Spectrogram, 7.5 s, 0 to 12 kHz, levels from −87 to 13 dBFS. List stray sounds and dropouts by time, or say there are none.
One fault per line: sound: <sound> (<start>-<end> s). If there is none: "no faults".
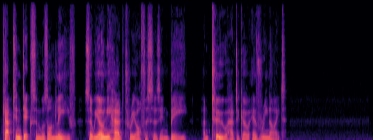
no faults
